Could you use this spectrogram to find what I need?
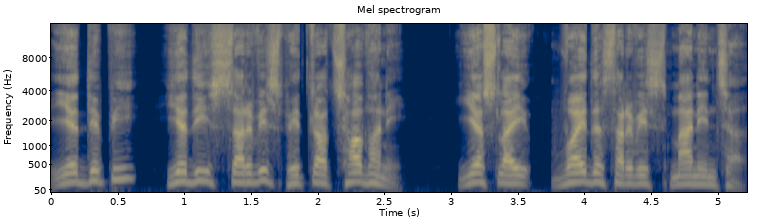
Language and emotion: Nepali, neutral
